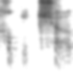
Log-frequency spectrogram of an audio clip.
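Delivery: whispered, muttered under the breath. Retelling handing a cooked meal to others: muttering under one's breath. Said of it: "under my breath".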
